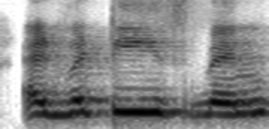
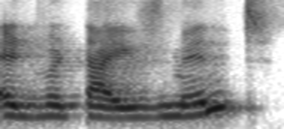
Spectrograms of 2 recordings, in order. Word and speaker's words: advertisement: Advertisement is the right pronunciation, not advertisement.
